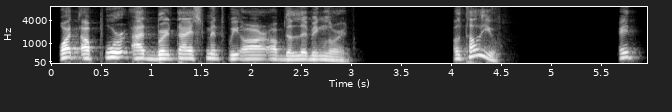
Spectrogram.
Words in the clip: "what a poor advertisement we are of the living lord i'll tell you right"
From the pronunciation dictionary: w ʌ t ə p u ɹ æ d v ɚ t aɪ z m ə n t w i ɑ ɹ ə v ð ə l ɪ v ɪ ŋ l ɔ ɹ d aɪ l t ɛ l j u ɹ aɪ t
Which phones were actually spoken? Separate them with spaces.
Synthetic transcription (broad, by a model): w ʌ t ə p u ɹ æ d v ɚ t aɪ s m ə n t w i ɑ ɹ ə v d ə l ɪ v ɪ ŋ l ɔ ɹ d aɪ l t ɛ l j u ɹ aɪ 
